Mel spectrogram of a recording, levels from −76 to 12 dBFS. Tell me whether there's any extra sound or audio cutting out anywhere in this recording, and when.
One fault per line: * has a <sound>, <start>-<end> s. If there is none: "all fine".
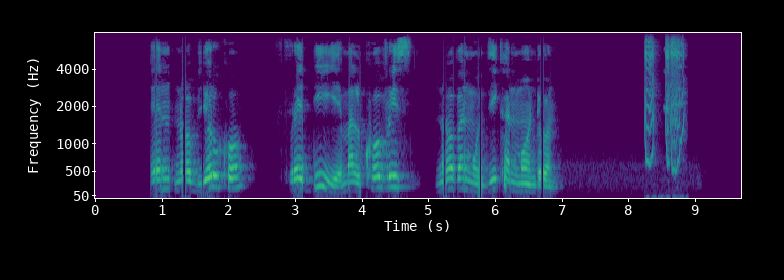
* has a squeak, 8.2-8.9 s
